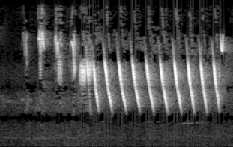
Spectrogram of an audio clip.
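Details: Bananaquit song in the belga chapado style. A few high chips give way to a clean train of about twelve sharp, down-slurred notes repeated at an even, rapid pace, ending on a short high note.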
